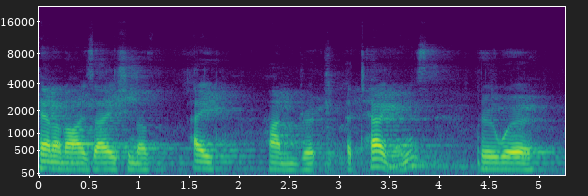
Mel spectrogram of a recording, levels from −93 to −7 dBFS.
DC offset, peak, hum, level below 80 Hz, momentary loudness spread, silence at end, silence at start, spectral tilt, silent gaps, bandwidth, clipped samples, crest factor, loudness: under 0.1%; -8 dBFS; none; -64 dBFS; 18 LU; 0.05 s; 0 s; -7 dB/octave; none; 9.4 kHz; under 0.1%; 18 dB; -26 LUFS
